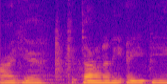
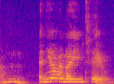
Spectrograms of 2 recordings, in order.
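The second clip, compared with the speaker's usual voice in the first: higher, sly imagined retort; sarcastic comeback; 5 semitones higher than usual. Retold or imitated. Vlogger answers a rude commenter in a sly, sarcastic retort. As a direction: toss it back with mock sweetness. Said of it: "I'm like".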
